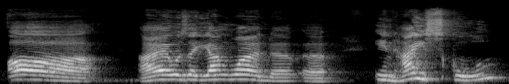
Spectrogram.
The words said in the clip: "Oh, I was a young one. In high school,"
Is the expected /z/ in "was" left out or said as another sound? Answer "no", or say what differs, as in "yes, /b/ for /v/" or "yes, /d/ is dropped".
no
